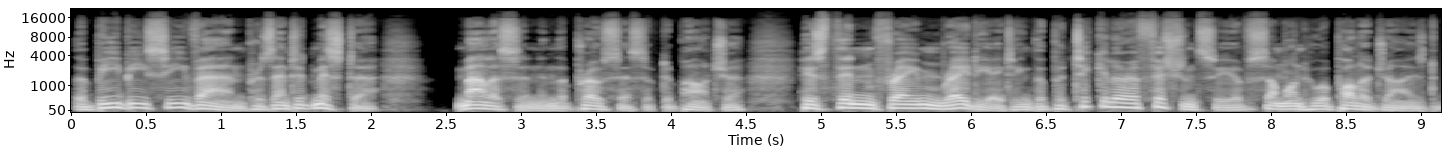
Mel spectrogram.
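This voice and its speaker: A man reading a scripted mystery story as a narrator, in a measured, literary manner. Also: a bass voice, no echo, clean studio sound. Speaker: audiobook narrator.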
